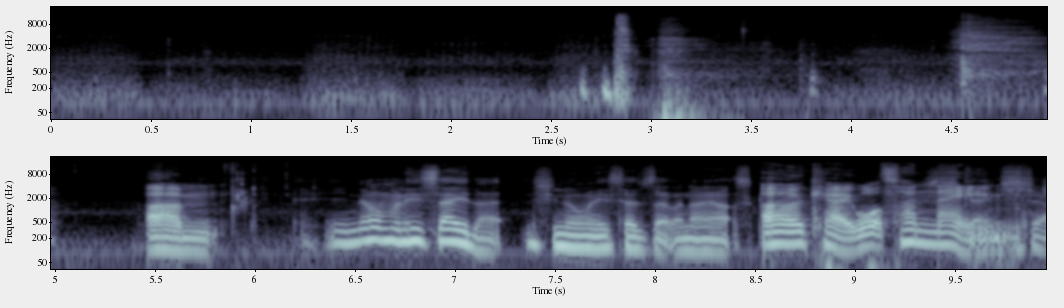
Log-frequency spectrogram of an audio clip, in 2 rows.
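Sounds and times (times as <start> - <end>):
female kitten purring: 0.0 - 3.0
speech: 5.4 - 9.9.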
